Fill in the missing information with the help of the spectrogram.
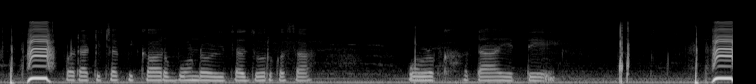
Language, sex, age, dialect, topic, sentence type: Marathi, female, 25-30, Varhadi, agriculture, question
